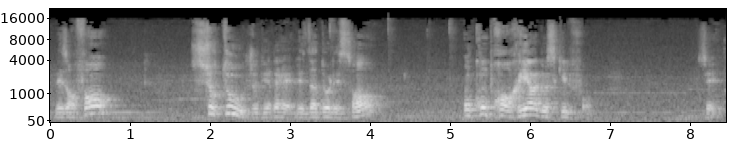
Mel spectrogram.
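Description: A male teacher giving a classroom lecture, often stammering and restarting, stressing points with drawn-out phrasing. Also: mid-range voice. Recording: echoey room, distant mic, faint noise.

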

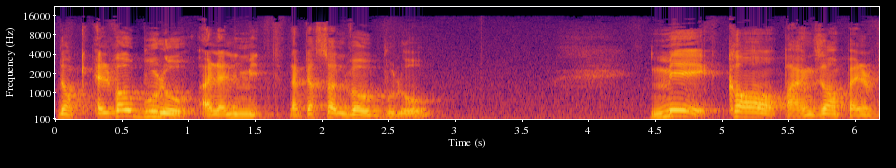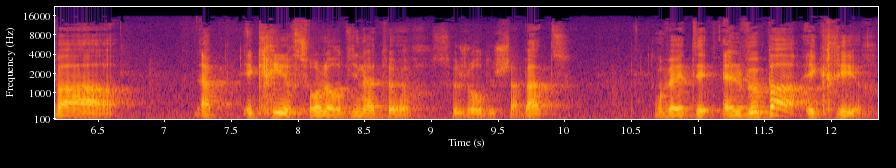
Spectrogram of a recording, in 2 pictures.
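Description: A man teaching a lively Talmud class to a group, explaining with animated, theatrical examples. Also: mid-range voice, moderate pace. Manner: animated, acts out examples with mock anger. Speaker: Torah teacher. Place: study room with a group. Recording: roomy echo.

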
